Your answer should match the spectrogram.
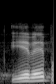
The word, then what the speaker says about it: Yahvé: Yahvé porque esa parece ser que la más correcta traducción del nombre de Dios, del tetragrama, en el hebreo arcaico, pues parece ser que es la pronunciación Yahvé.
